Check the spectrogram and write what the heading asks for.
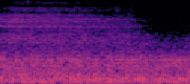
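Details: Healthy adult during a student nurse's chest assessment, stethoscope on the back, taking a deep breath on request: a brief, soft, airy breath sound with no wheeze or crackles; normal deep breathing.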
